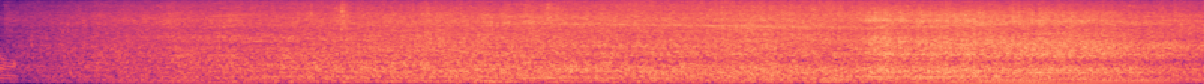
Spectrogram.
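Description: Street traffic dominated by an old Mack truck's diesel engine driving past close by. It grows louder over the first couple of seconds, holds steady, and adds a deep low rumble near the end as the truck goes by.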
